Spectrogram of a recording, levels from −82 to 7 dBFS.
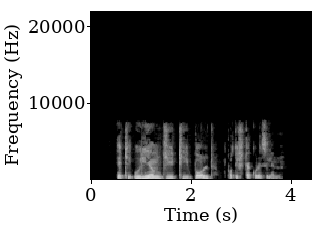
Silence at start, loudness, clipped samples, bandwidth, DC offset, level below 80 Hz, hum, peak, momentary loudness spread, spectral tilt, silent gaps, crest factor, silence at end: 0.55 s; -17 LUFS; under 0.1%; 7.8 kHz; under 0.1%; -56 dBFS; none; -2 dBFS; 16 LU; -6.5 dB/octave; none; 16 dB; 0.65 s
